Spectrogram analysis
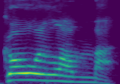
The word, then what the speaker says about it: Golem: He is the author of the Golem Master series, Golem. Say it right. Golem.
